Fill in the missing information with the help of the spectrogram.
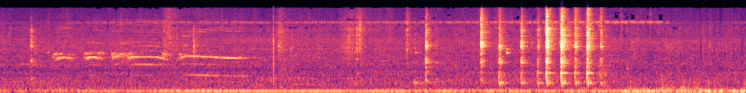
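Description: Chickens calling: a rooster crows once, a drawn-out call that falls slightly at its end, about half a second in. Around five seconds in comes a quick run of about eight sharp squawks.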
